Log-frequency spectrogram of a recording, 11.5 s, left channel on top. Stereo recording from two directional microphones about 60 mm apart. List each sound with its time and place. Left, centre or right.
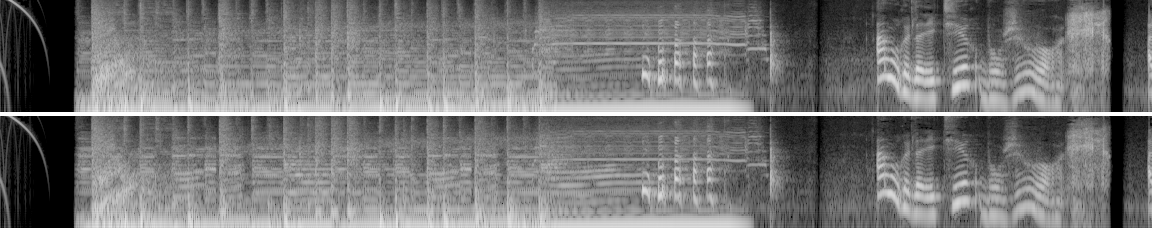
0.1 s music: centre
8.7 s speech: left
